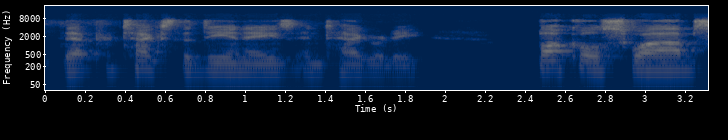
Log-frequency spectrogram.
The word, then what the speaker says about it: buccal: Buccal swabs, some people pronounce it buccal swabs, it's buccal swabs.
